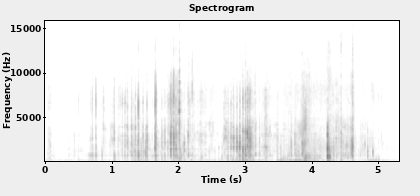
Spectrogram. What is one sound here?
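Paper pages rustle as a book page turns.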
